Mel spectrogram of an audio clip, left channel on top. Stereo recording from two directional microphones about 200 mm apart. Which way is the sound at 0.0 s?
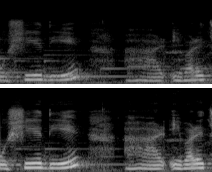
35° right (ahead or behind).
